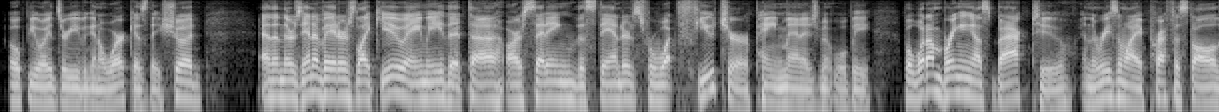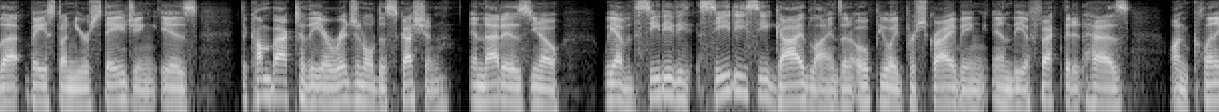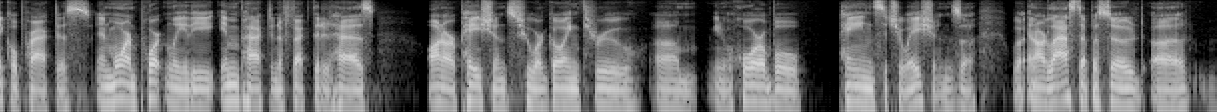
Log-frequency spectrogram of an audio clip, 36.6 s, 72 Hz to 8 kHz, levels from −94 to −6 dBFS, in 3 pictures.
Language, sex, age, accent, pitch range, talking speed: English, male, 40-59, American, 95-125 Hz, 175 wpm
